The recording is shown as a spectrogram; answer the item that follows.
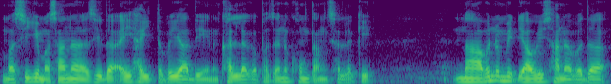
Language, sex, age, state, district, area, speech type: Manipuri, male, 30-45, Manipur, Imphal West, urban, spontaneous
